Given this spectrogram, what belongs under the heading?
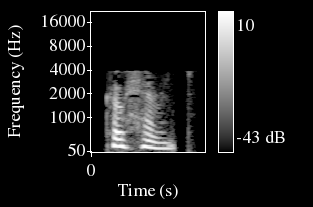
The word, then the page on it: coherent: kəʋ’hırənt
